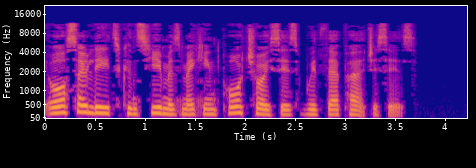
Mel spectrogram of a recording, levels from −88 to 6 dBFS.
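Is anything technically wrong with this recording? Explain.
Yes. Throughout the speech the sound is watery and swirly, with nothing above 11.5 kHz. This is likely MP3 compression: starved of bits, the encoder cut the treble and let weak frequency lines flicker between frames, which fits a bitrate of about 48 kbps.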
